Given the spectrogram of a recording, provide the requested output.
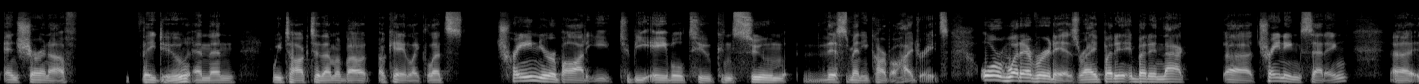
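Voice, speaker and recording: A young man with a fairly low voice talks casually as a podcast guest. He explains things quickly and loosely, full of fillers and asides. The recording is dry and close. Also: no echo. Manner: conversational, explanatory, fast-talking with fillers. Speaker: guest, nutritionist.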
